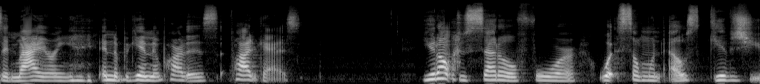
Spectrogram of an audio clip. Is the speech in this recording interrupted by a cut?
yes; 4 cuts; at 1.0 s, 1.8 s, 2.3 s, 4.6 s

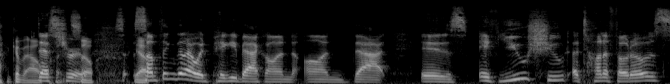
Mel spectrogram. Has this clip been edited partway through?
yes; 1 cut; at 4.7 s

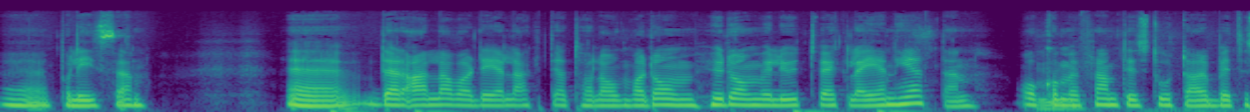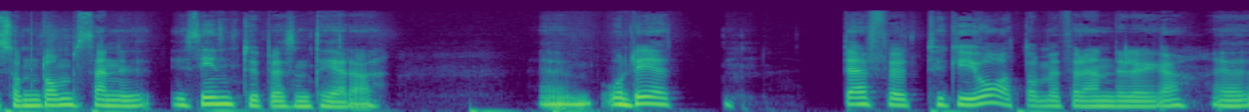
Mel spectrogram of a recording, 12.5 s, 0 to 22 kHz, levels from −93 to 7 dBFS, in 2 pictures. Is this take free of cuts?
yes; 0 cuts

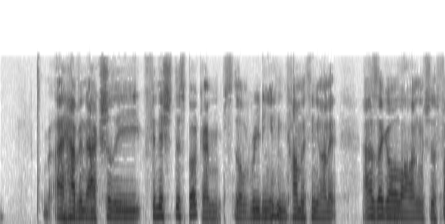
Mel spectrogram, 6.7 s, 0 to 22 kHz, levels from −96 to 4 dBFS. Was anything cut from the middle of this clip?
no; 0 cuts

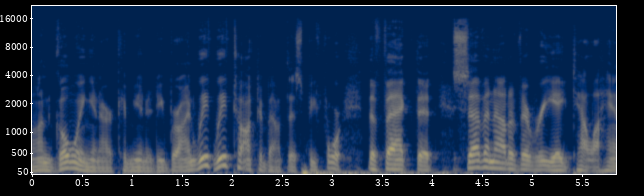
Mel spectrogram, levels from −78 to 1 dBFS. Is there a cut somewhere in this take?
yes; 2 cuts; at 1.8 s, 4.2 s

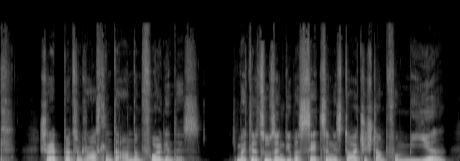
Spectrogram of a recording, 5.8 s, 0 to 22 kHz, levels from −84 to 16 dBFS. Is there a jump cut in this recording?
no; 0 cuts

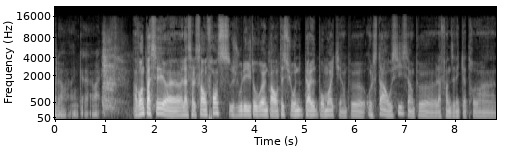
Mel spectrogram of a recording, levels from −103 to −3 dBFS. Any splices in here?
yes; 1 cut; at 3.9 s

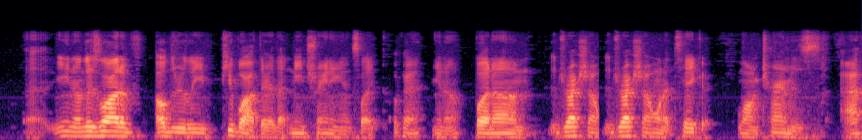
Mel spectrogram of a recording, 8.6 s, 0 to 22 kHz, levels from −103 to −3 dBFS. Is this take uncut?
no; 3 cuts; at 1.5 s, 4.7 s, 6.0 s

